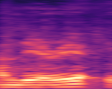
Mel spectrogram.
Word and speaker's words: Undaria: For example, the Stala clava, and for example, the Undaria pinnatifida, if I pronounced that right? – Yeah, Undaria, yep.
